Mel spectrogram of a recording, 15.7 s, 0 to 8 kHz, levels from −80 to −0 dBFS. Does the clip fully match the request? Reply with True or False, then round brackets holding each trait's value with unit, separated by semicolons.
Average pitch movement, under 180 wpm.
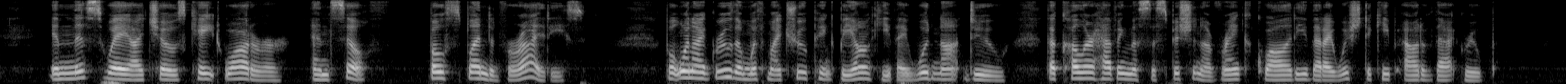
True (3.5 semitones; 165 wpm)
